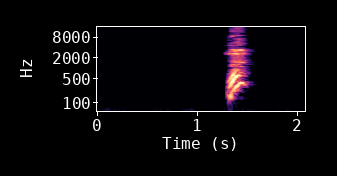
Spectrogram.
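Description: A man's single short questioning interjection, 'Hein?', rising in pitch, about a second and a quarter in, after a silent pause.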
